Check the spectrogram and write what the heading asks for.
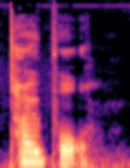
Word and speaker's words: Taupō: It's a rap about pronunciation of te reo Māori, and it's called Taupō, like T-A-O-R. T-O-E space P-A-W.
